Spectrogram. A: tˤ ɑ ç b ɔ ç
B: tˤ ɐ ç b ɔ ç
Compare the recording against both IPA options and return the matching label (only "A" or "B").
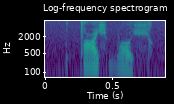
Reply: A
